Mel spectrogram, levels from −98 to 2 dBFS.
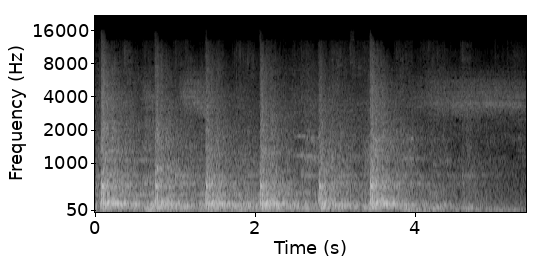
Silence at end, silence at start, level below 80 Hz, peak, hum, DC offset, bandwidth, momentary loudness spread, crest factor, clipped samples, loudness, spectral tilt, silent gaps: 0 s; 0 s; -46 dBFS; -14 dBFS; none; under 0.1%; 12.5 kHz; 16 LU; 18 dB; under 0.1%; -32 LUFS; -7 dB/octave; none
